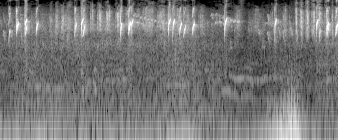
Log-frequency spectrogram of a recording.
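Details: European goldfinch in captivity, trained for song competitions, giving twittering song of crisp high double chirps and buzzy notes, interrupted by a brief low thud or knock near the end.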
